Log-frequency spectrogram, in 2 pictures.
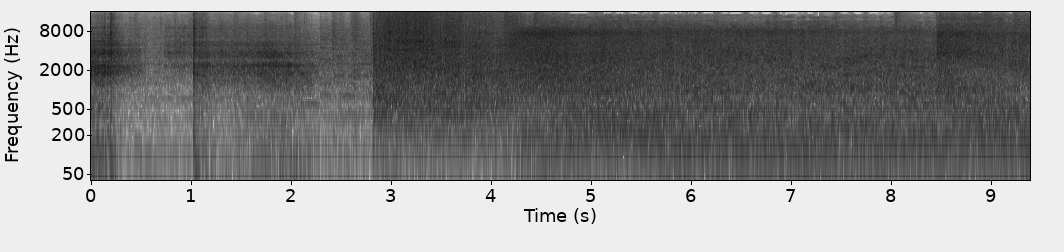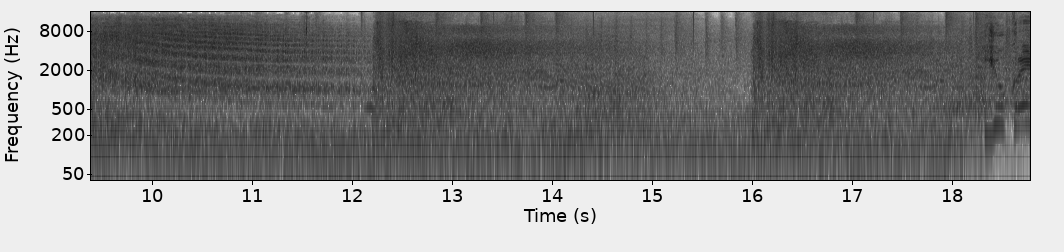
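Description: Missile strikes and heavy explosions from the Russia-Ukraine war, a loud continuous roar of blasts and rumbling booms with whistling descending tones, dense and close throughout.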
